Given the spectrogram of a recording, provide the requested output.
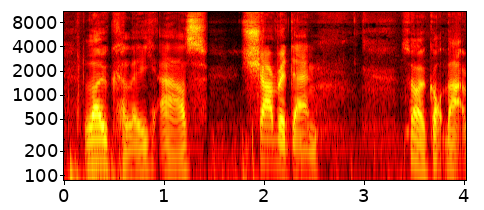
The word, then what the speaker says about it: Shrawardine: Westerly sort of North Westerly shopshire Village of sh wooding or Shorewood um but it is actually pronounced locally as sharidan so I got that right early on um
